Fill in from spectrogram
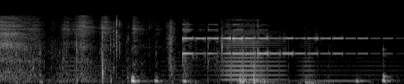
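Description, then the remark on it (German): A phone ringtone plays during a recording as a run of bright electronic tones in a short melodic pattern, clear, preceded by a few knocks and rustling handling noises, with no one talking. “Natürlich klingelt mein Telefon und versaut die Aufnahme total.”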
